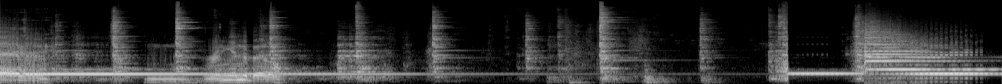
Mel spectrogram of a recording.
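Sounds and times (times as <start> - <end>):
church bell strikes: 0.0 - 6.7, 8.5 - 9.5.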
